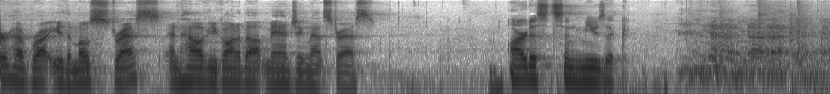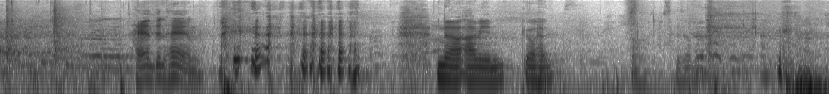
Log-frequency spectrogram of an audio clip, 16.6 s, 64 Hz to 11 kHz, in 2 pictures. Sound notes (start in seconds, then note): 6.7 audience laughs; 11.5 panel laughs; 15.1 audience laughs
